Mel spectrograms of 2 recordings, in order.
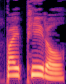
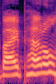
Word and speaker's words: bipedal: it for us uh bipedal oh my God my life has changed I've been saying bip pedal my whole life well folks di what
